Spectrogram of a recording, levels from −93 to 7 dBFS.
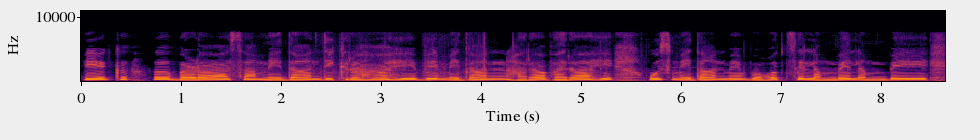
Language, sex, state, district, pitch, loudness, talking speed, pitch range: Hindi, female, Maharashtra, Solapur, 230 Hz, -24 LUFS, 145 wpm, 220-240 Hz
